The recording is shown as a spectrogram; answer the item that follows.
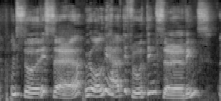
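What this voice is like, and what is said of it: Put-on French accent. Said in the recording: “Why am I doing a French accent?”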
